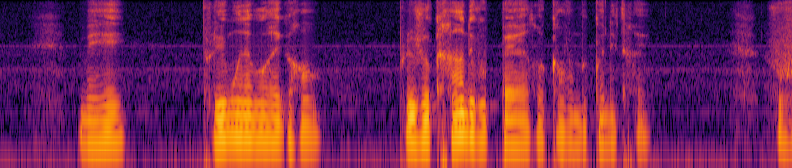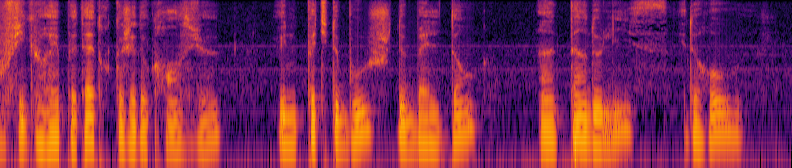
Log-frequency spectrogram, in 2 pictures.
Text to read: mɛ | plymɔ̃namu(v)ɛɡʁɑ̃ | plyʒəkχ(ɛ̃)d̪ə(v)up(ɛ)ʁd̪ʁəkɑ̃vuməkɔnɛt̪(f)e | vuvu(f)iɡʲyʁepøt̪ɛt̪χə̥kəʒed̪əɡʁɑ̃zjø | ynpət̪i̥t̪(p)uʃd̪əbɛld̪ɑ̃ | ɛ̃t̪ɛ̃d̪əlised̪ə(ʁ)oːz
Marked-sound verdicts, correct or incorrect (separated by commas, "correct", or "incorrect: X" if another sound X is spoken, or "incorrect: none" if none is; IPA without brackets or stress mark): incorrect: ʁ, correct, correct, correct, incorrect: χ, correct, incorrect: b, correct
